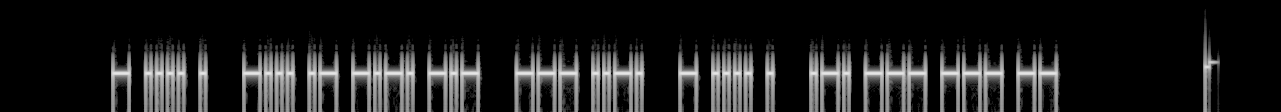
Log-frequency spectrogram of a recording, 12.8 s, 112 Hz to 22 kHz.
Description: Morse code, heard as a keyed tone, about 22 wpm, 700 Hz. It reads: THE BACK OF THE ROOM
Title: Sets of 5 Words Encore 22wpm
